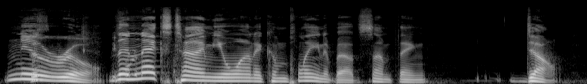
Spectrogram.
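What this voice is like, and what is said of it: Bill Maher impression. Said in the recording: “do a Bill Maher impression? ... That's pretty good. ... It's pretty good.”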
